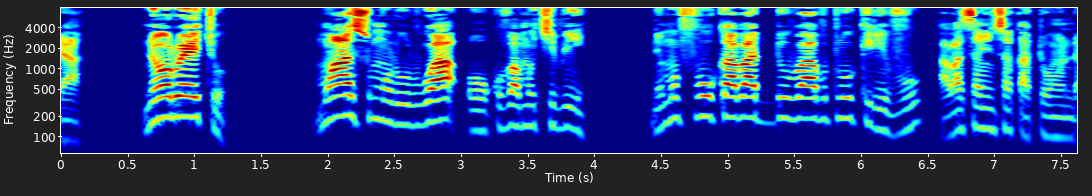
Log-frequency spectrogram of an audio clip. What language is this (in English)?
Ganda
